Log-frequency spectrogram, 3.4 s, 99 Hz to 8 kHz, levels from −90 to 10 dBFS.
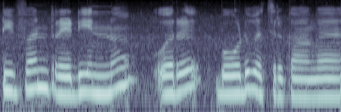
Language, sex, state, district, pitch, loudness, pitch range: Tamil, female, Tamil Nadu, Kanyakumari, 215 Hz, -14 LUFS, 200-240 Hz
